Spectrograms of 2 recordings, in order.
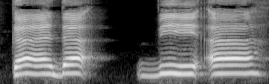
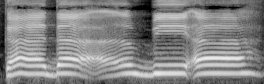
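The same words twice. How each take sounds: First: A glottal catch breaks the word before 'bi'. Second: The syllables run together without a catch. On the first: The speaker calls it right. "Kada baca dengan putus, jangan sambung" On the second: The speaker calls it wrong. "Jangan kada bi'a"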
